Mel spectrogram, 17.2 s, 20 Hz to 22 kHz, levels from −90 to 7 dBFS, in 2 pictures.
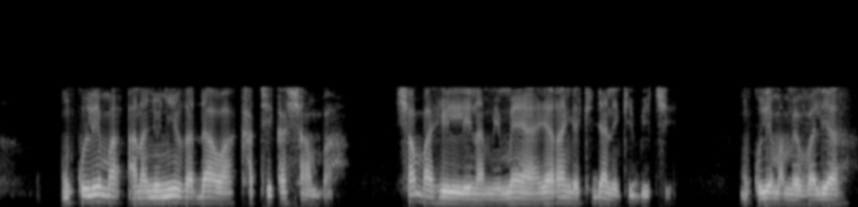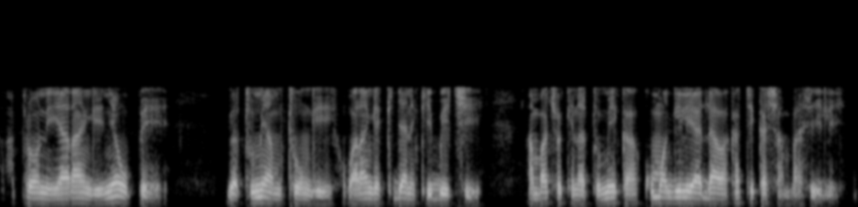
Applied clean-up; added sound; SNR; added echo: none; none; none; none.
